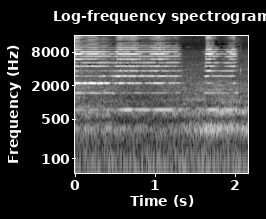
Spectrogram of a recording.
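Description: Harmonica music playing held chords, with a chord change about one and a half seconds in, over a low rumble.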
